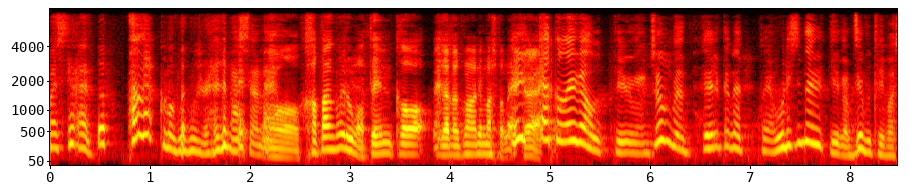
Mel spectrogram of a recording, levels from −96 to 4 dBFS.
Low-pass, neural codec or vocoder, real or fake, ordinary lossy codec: 7.2 kHz; codec, 16 kHz, 1 kbps, FunCodec, trained on Chinese and English, 50 frames a second; fake; none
